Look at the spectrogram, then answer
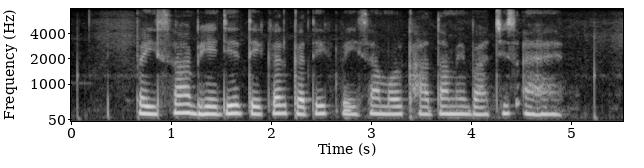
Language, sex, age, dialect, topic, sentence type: Chhattisgarhi, female, 60-100, Northern/Bhandar, banking, question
